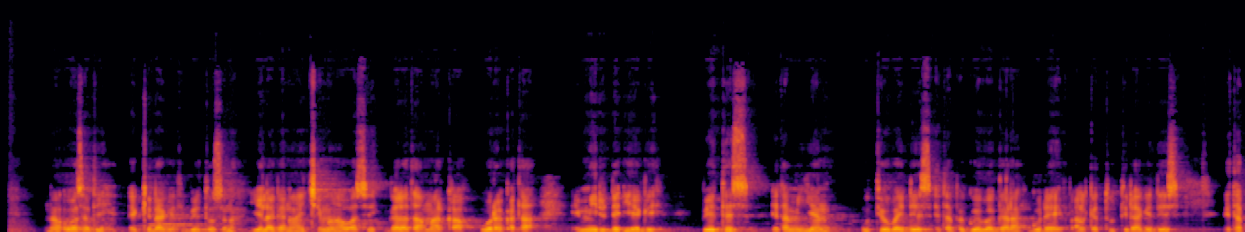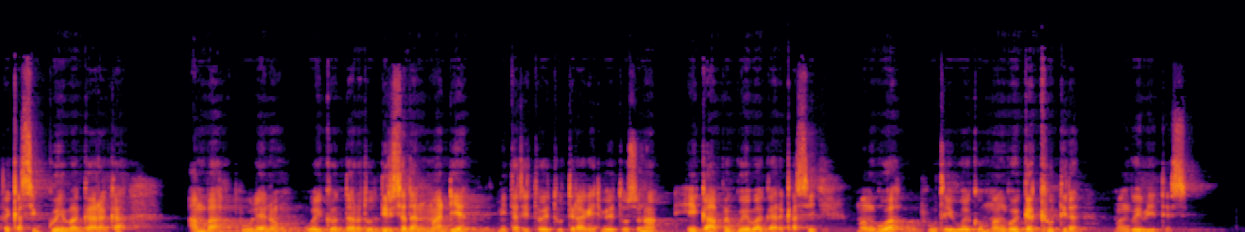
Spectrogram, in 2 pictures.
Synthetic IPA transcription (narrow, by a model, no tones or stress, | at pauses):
naːʔɔɐsɐt̪ɪɛkʼːɪd̪aːɡe̞ːt̪ɪbe̞ːt̪ːoːsɔnɐjɛlɐɡɐnaːt͡ʃʼːɪmɐːwaːsːɪɡɐlɐt̪aːmɐɾkaːwɔɾɐkʼːɐt̪aːɛmːiːd̪ɛd̪ɛʔɪjɐɡe | beːt̪ːe̞ːsɛt̪ɐmɪjɐn | ʊt̪ːɪjɔbɐjd̪e̞ːsɛt̪ɐpːɛɡʊjɛbɐɡːaːɾɐɡɔd̪ɐjpʼɐ̰lkʼɛt̪ːʊʊt̪ːɪd̪aːɡed̪e̞ːs | ʔɛt̪ɐpːɛkʼɐsːɪɡʊjɛbɐɡːaːɾɐkːɐ | ʔɐmbaːpʰuːlɛnɐwwɔjkːɔd̪ɐɾɔt̪ɔd̪ɪɾsɐd̪ɐnmaːd̪ɪjɐmɪt̪ːɐt̪ɪt̪ːɔɛt̪ːʊt̪ːɪd̪aːɡeːt̪ɪbe̞ːt̪ːoːsɔnɐhɛɡaːpːɛɡʊjɛbɐɡːaːɾɐkʼɐsːɪmɐŋɡʊwaːpʰuːt̪ʼeːwɔjkːɔmɐŋɡɔjɡɐkːɛʊt̪ːɪd̪ɐ | mɐŋɡɔjbe̞ːt̪ːe̞ːs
